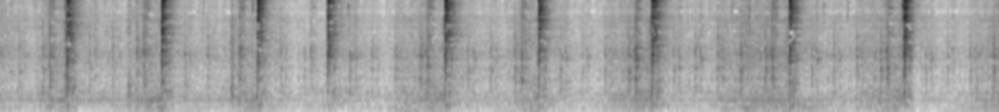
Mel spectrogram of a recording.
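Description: Homemade miniature hit-and-miss engine running a can crusher: sharp metallic clicks about once a second over a steady low hum.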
